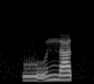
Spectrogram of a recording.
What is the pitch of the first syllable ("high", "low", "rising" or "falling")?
rising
